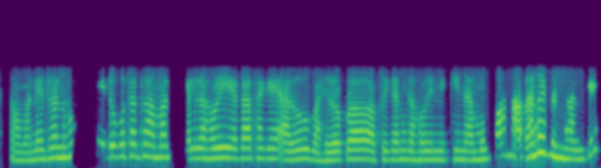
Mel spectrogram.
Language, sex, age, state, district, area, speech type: Assamese, female, 18-30, Assam, Lakhimpur, rural, conversation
